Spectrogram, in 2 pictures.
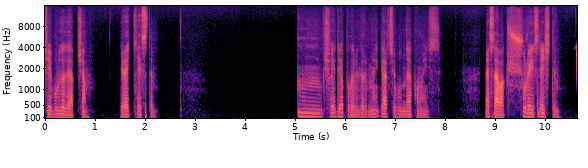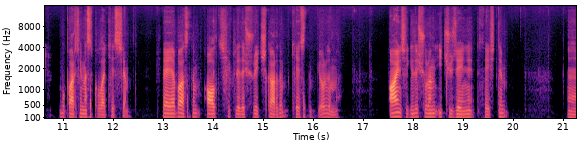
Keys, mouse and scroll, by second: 0.0 click, 0.6 ctrl+KP_Add, 1.4-2.7 middle drag, 2.7-3.1 scroll up 3, 3.1 scroll down 2, 3.4-6.4 middle drag, 7.6-8.1 scroll up 2, 8.1 shift+middle click, 8.8 3, 11.2-12.9 middle drag, 12.9 ;, 13.9 alt+shift+click, 14.3-15.4 middle drag, 15.9 middle click, 16.4 scroll up 2, 17.3 3, 20.7 shift+middle click, 20.9 scroll down 1.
